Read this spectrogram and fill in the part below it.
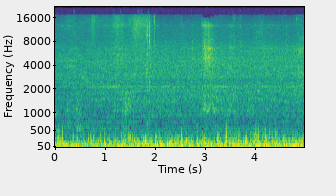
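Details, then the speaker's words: Opolar box fan: steady low whooshing hum, no ticks or rattles; running smoothly. "maybe you might hear the wind noise now the air is blowing like it's very powerful it actually doesn't have a lot of air"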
